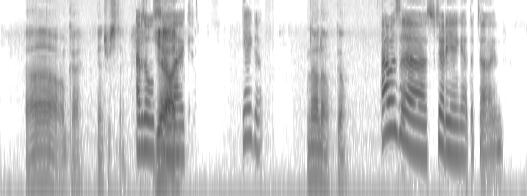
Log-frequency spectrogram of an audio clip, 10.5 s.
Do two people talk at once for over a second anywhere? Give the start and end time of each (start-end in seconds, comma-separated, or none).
none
